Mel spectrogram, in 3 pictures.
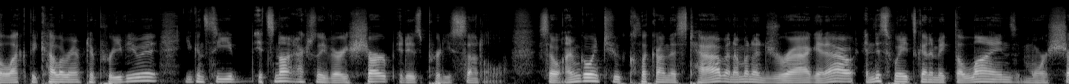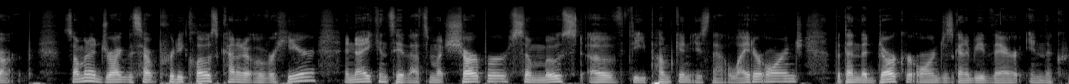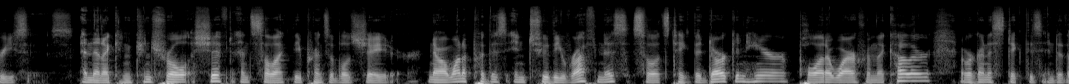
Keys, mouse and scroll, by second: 0.7 shift+middle click, 1.0 scroll up 4, 2.8 scroll down 1, 3.0-5.6 shift+middle drag, 5.6-8.5 drag, 8.5 scroll up 2, 8.6 shift+middle click, 9.5-12.0 drag, 12.9 scroll down 6, 13.4 scroll up 6, 14.9-18.2 shift+middle drag, 18.2-18.7 scroll up 2, 19.5 scroll down 4, 20.8-22.1 drag, 22.1-24.0 shift+middle drag, 24.0 ctrl+shift+click, 25.6-27.4 middle drag, 27.4-31.9 drag.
